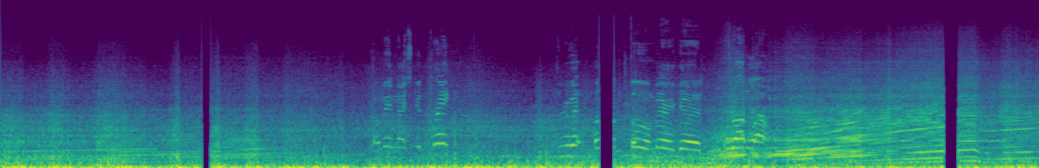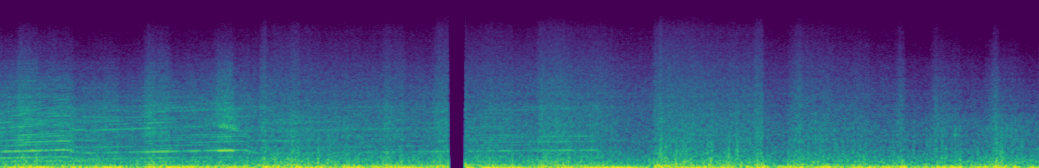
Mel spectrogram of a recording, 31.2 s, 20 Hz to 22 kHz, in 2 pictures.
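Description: Lamborghini Huracán LP610-4's 5.2-litre V10 heard from inside the cabin as the car accelerates on track, its pitch rising in sweeps through the middle, over steady road and wind rumble. The audio cuts out briefly four times.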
